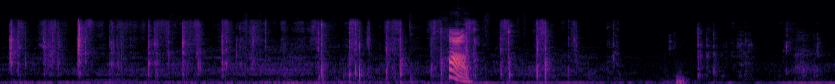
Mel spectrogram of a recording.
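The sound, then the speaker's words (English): Tarot cards are handled and drawn from the deck in a reading, making many quick, crisp flicks and taps that come in a fairly even patter, mostly faint. “Let's pull for maybe just one card for her and one card for him, and then we can interpret the cards together.”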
